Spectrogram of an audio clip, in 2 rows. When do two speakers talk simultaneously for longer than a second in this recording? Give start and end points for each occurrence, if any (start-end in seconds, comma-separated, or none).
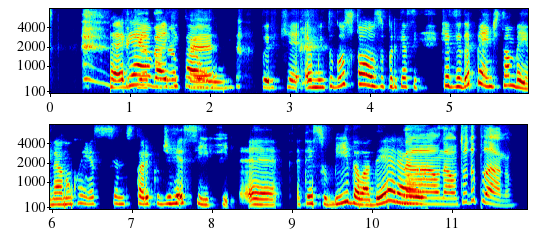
0.9-2.1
